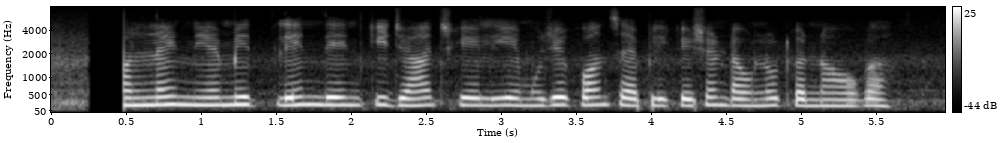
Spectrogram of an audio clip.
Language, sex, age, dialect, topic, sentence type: Hindi, female, 25-30, Marwari Dhudhari, banking, question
